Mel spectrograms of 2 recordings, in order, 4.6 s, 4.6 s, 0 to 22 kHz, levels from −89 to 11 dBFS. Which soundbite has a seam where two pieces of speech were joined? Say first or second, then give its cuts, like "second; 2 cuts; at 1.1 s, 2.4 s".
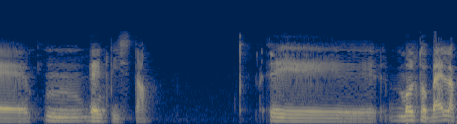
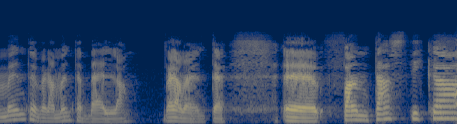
first; 1 cut; at 1.1 s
